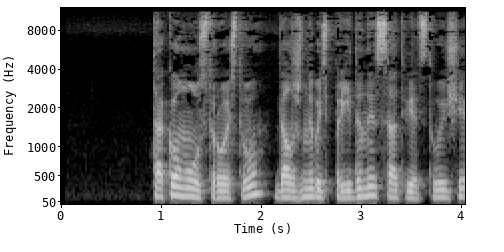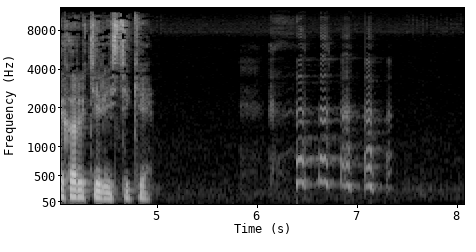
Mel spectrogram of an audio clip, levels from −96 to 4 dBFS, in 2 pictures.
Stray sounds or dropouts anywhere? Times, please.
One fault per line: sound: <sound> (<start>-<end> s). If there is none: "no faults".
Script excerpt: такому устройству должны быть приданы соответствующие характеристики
sound: laugh (5.8-7.4 s)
